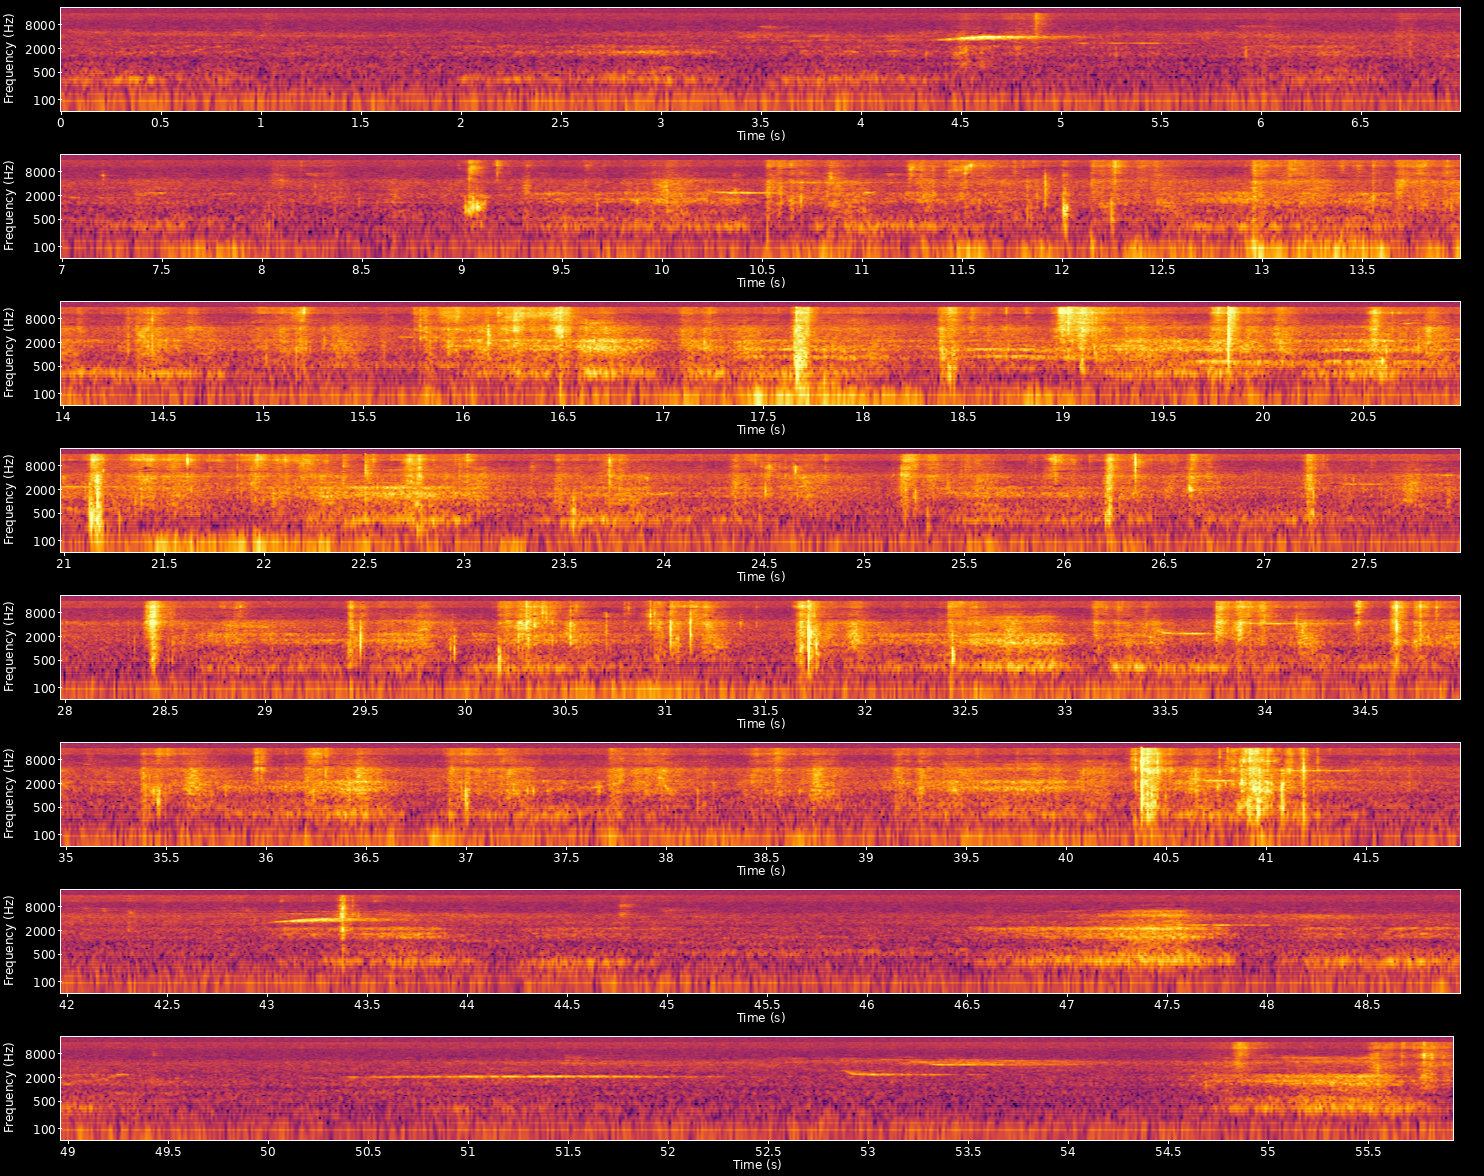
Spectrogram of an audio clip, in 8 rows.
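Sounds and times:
footsteps on dirt trail: 9.0 - 41.4.

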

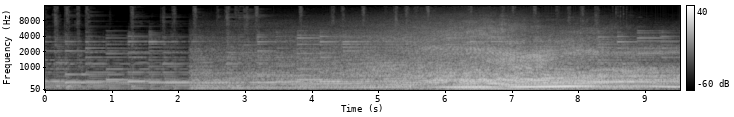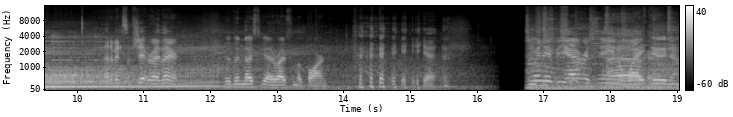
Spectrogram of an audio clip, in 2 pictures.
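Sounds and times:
truck passing on highway: 2.2 - 16.2
man speaking: 12.2 - 13.8, 14.9 - 15.6.

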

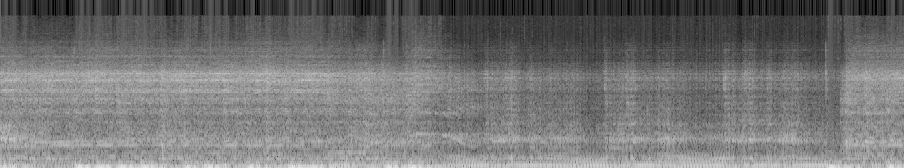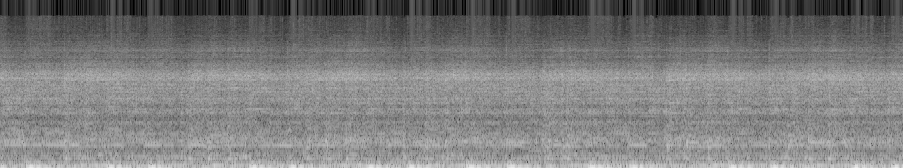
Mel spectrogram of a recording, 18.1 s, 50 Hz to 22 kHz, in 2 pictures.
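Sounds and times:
drums and cymbals crashing: 0.0 - 5.0, 8.3 - 18.0
heavy metal band playing live: 0.0 - 18.0.

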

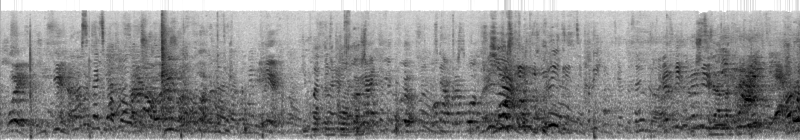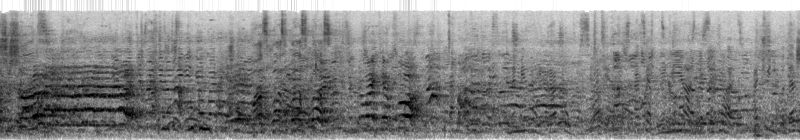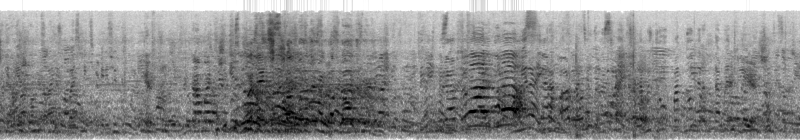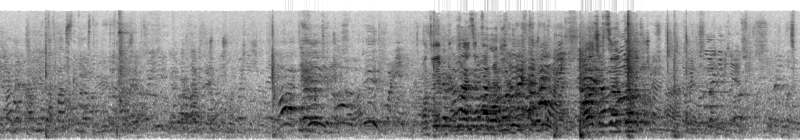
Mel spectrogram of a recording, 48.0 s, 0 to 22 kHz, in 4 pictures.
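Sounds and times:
people chattering and calling out: 0.0 - 48.0
people shouting: 11.0 - 14.4.

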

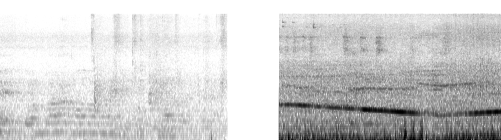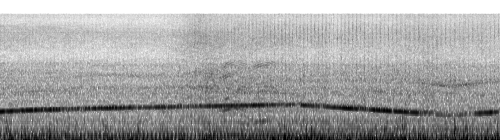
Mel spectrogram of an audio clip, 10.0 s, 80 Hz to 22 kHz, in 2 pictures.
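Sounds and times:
emergency vehicle siren: 2.8 - 10.0
engine and road rumble: 2.8 - 10.0.

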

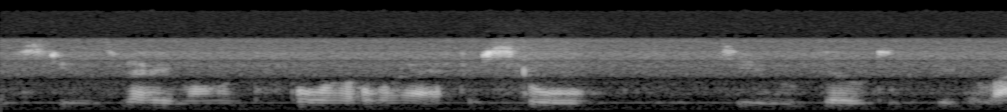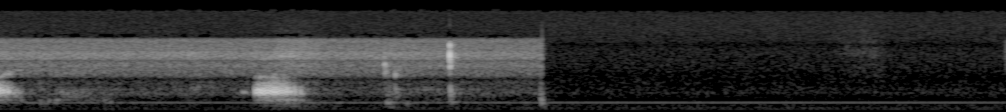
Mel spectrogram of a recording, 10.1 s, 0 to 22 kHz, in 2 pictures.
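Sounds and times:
recording hiss: 0.0 - 7.8.

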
